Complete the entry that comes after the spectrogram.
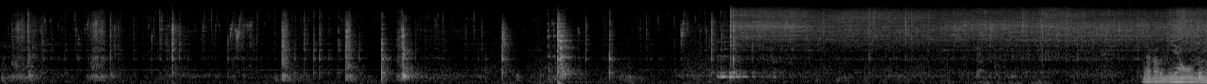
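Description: Finely diced shallot sizzles and crackles in a hot pan, with scattered stirring clicks before the frying hiss grows into a steady, louder sizzle near the end.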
